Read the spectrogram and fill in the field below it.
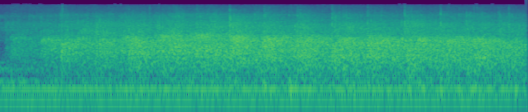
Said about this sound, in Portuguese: Quantos podem aplaudir o Senhor por isso?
